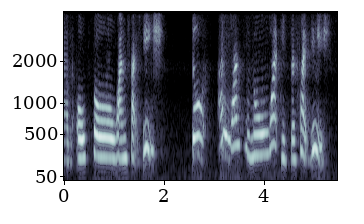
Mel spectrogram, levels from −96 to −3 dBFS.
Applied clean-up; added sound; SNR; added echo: neural mask model DeepFilterNet 3.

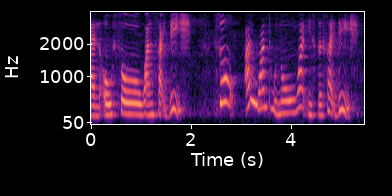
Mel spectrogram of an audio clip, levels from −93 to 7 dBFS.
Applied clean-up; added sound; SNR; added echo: none; none; none; none.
